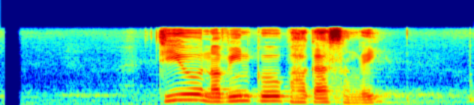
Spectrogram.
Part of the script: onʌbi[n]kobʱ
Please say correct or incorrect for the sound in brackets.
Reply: correct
